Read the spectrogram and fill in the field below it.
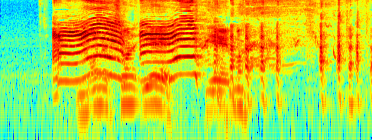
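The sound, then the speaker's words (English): A voice imitates a repetitive, monotonous bird call with a run of wavering, whooping notes, loud, then breaks into chuckling talk. “You don't like any kind of bird noise? But I that's the thing. I like birds sort of chirping and chittering to each other. I just don't like that.”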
